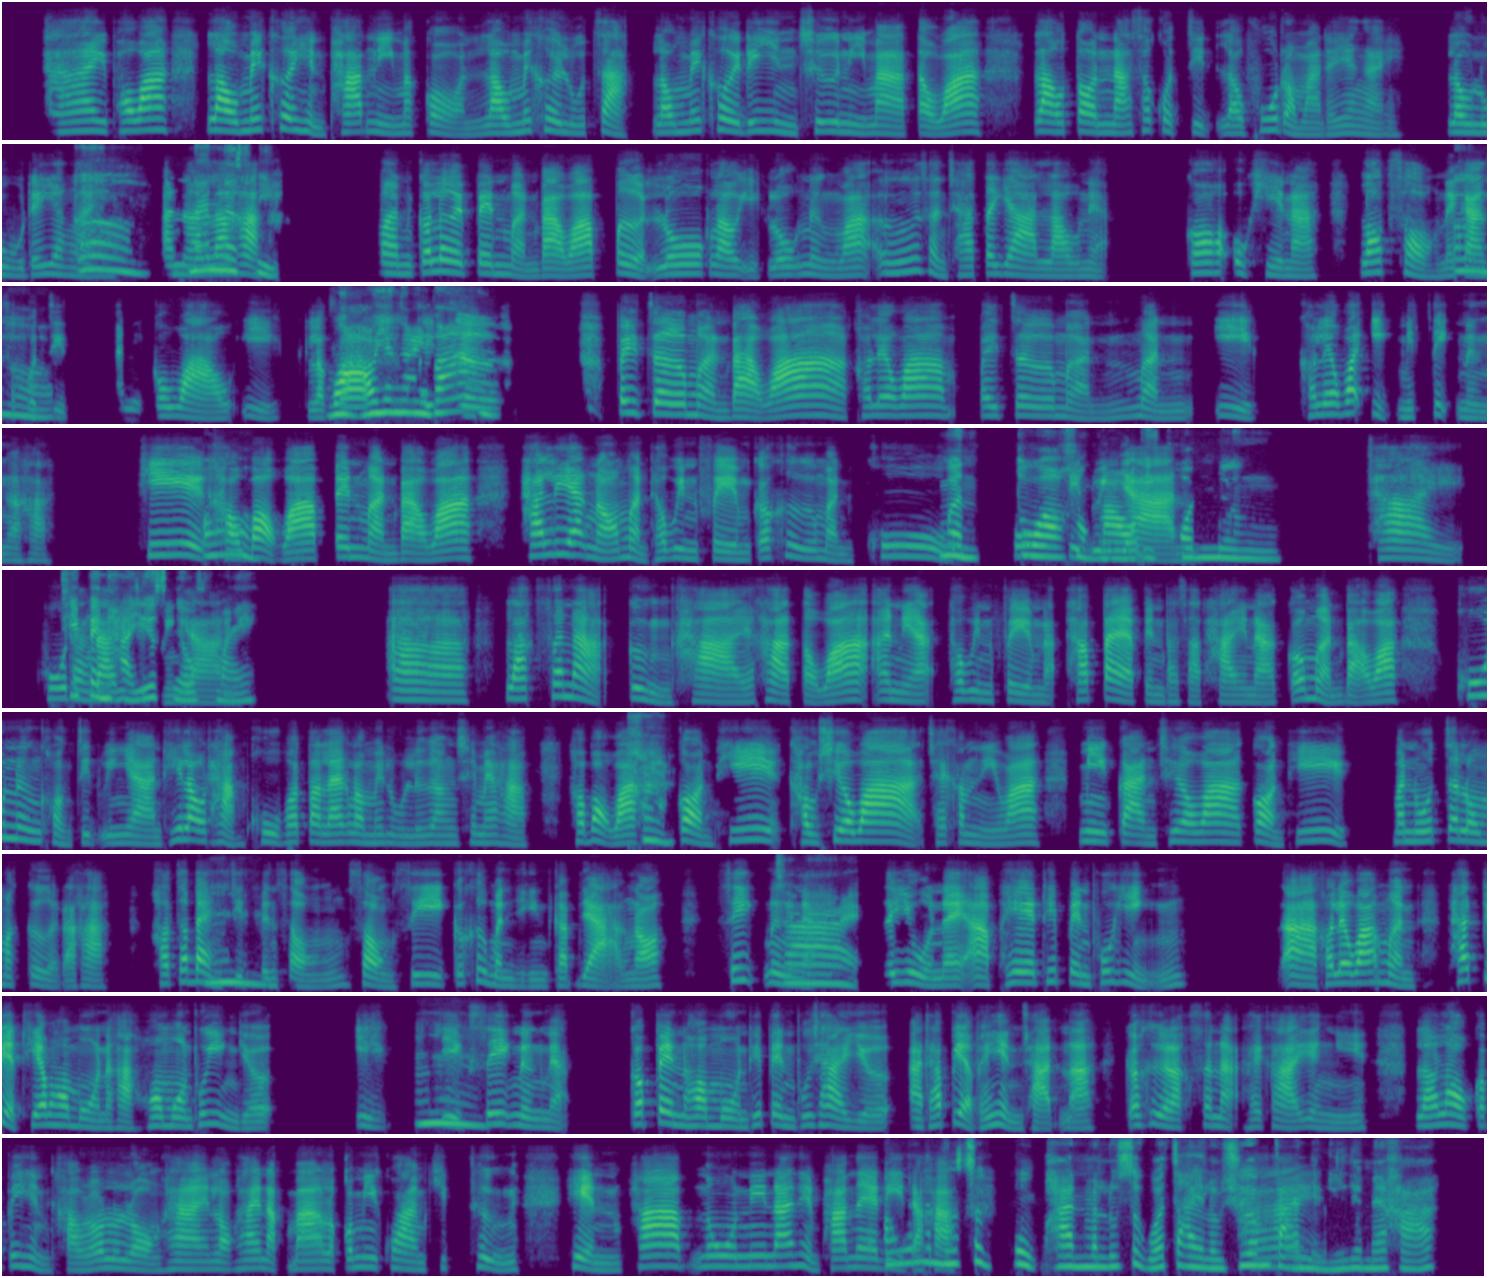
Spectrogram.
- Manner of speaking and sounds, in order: in English: "Higher Self"
- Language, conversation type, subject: Thai, podcast, เราควรปรับสมดุลระหว่างสัญชาตญาณกับเหตุผลในการตัดสินใจอย่างไร?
